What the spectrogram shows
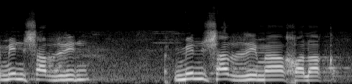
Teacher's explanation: হরফ ইকফার হরফ যদি থাকে নুন সাকিন বা তানবিনের পরে তাহলে নুন সাকিন বা তানবিনটাকে গুন্না সহিত পড়তে হবে নাকের ভিতর লুকায় গুন্না করে পড়তে হবে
